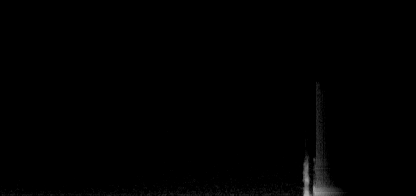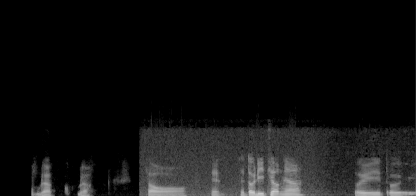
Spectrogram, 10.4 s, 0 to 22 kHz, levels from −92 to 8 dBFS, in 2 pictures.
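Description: Speech over a call path, with two faults. From 3.95 s to 5.62 s the audio stops and the last sound trails off as a fading buzz or hiss, falling silent for about 1.34 s before resuming where it left off. Nothing is skipped, so roughly 1.65 s of delay is inserted. This is a call audio freeze, likely from delayed packets draining the jitter buffer. From 6.94 s to 9.24 s the noise suppressor is catching up. Room noise jumps by about 23 dB near 7 s, and at first it comes through with less reduction than later. Over about 2.3 s the suppressor's noise estimate adapts and the noise sinks by about 7 dB. Nothing is present above 8 kHz, which fits Opus coding at that bandwidth.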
